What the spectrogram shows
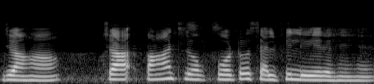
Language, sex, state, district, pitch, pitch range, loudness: Hindi, female, Punjab, Pathankot, 225 Hz, 200-235 Hz, -18 LUFS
